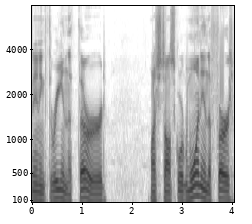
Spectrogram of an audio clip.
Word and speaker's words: Ouachita: Ouachita. Ouachita. Is it pronounced Ouachita? Searching for Ouachita Baptist University. Back in Texas everybody pronounces it Wichita but really it's Ouachita.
